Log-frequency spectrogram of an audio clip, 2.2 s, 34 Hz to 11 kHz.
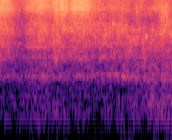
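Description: Water, 1.5 litres of it, pours steadily into a cooking pot for a spinach and mashed dal dish, making a continuous close, loud rushing splash with no break.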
